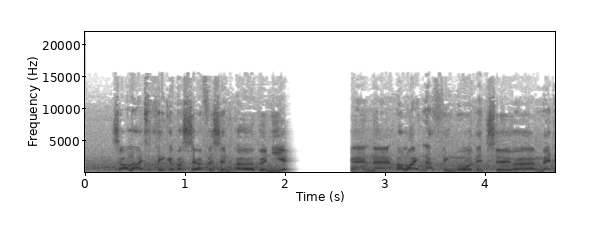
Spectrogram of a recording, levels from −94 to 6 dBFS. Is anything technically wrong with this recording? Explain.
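Yes. From 1.99 to 2.67 s there is a long network dropout, likely. The last sound stretches into a fading buzz, then about half a second of silence. Audio resumes later, with roughly 0.66 s of material simply gone.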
